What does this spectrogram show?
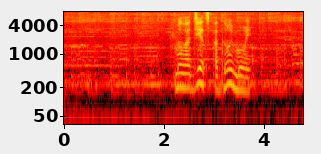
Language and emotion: Russian, positive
